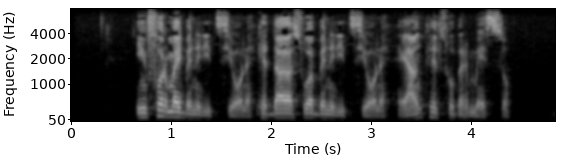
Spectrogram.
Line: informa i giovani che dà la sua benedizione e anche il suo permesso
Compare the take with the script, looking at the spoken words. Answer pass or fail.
fail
